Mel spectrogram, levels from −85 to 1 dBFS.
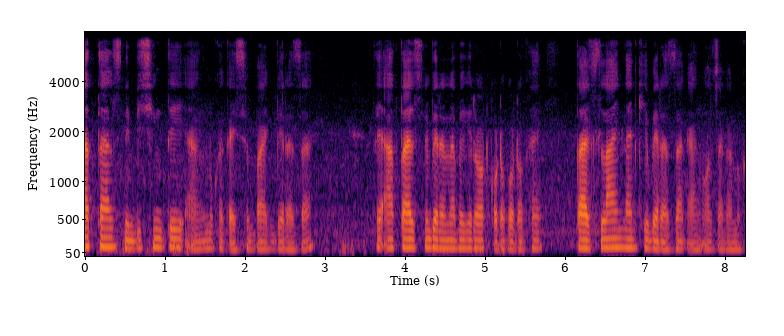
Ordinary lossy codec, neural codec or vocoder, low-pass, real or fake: none; none; 7.2 kHz; real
